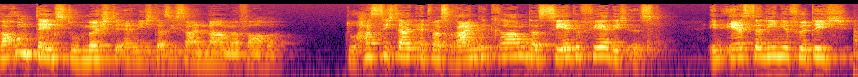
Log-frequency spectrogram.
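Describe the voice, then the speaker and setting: Through light background noise and audible room echo, a man with a high pitch speaks at a moderate pace. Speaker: actor in a drama scene. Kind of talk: scripted phone dialogue. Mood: tense, urgent, warning. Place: home room.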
